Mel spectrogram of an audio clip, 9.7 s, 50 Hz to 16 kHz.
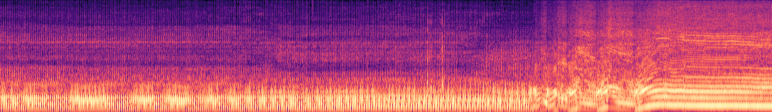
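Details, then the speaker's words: Jonsered 2156 chainsaw (same as Husqvarna 357), compression reading high, possibly from assembly lube. Revs around 13,600 at full throttle, then sag to about 11,500–11,600 and wobble instead of climbing; owner suspects a limited coil. "I think maybe this has a limited coil on it didn't gain anything in RPM that time same thing getting down about 115 116 so we'll give it more"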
